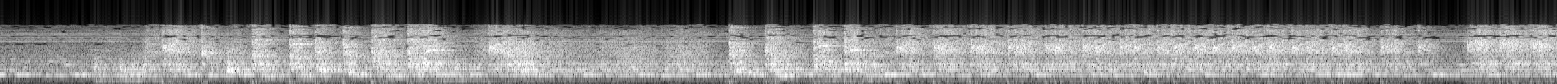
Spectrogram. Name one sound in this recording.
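A musician plays a small handheld instrument in quick, scratchy bursts.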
